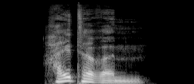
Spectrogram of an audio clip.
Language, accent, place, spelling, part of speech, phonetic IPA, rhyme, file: German, Germany, Berlin, heiterem, adjective, [ˈhaɪ̯təʁəm], -aɪ̯təʁəm, De-heiterem.ogg
- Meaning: strong dative masculine/neuter singular of heiter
